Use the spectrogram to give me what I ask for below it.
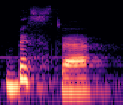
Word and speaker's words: Bicester: In England, we have another tricky word which is not pronounced like Bicester or Bicester. We pronounce it like Bister because we need to skip CE.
